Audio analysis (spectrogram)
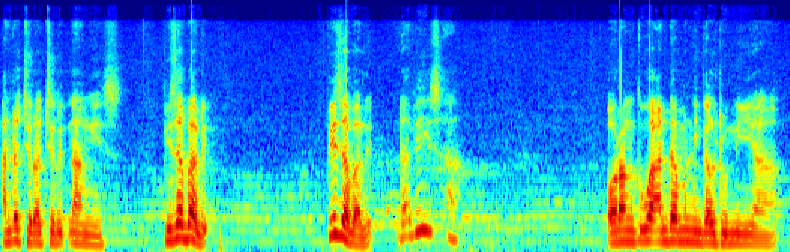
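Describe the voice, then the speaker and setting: A man with a Javanese accent preaching a religious sermon, lively and expressive, dropping into local phrases and acting out quoted voices. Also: on the high side, unhurried, long pauses, soft background music. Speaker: Islamic preacher. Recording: dull lo-fi live stream audio.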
